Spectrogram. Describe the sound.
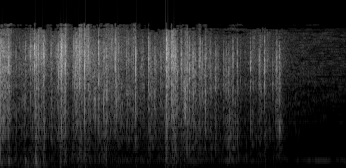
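Paper crinkles and rustles as a letter is opened, a dense stretch of crisp, uneven handling noise lasting about two seconds before it stops abruptly and leaves near-quiet.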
